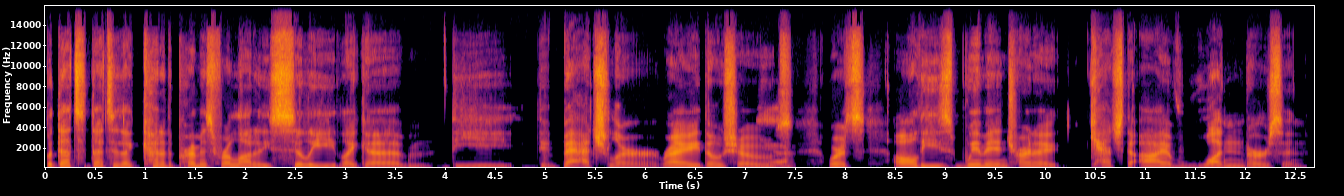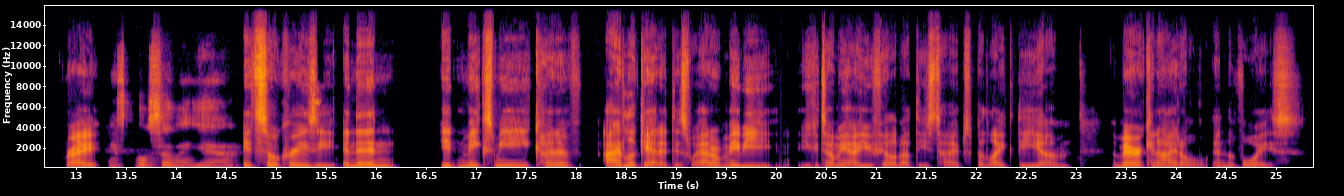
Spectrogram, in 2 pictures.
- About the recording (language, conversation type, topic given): English, unstructured, Are reality TV shows more fake than real?
- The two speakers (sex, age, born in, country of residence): male, 40-44, United States, United States; male, 50-54, United States, United States
- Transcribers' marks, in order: other background noise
